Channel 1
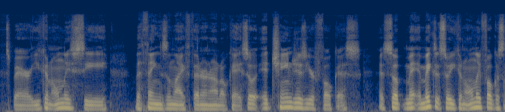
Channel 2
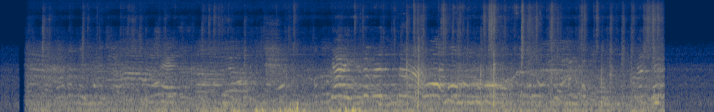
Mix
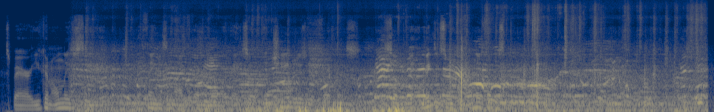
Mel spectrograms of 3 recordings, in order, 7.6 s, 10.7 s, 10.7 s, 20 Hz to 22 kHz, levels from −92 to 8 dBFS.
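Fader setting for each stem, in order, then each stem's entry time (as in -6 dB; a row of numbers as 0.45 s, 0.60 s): -9.0 dB, -2.0 dB; 0.00 s, 0.65 s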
